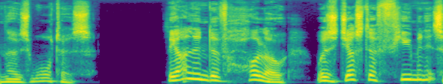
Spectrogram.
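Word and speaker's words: Jolo: He'd pronounced it Holo, as the locals did.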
